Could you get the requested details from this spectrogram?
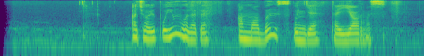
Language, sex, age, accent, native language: Uzbek, female, 18-24, Sirdaryo, Uzbek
